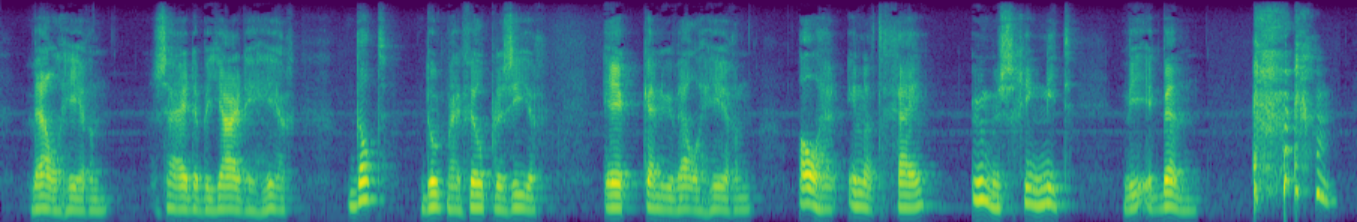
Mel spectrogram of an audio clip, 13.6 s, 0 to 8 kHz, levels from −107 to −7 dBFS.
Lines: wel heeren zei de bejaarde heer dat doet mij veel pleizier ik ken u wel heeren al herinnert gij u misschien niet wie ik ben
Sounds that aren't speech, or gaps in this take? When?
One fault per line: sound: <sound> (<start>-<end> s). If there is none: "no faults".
sound: cough (12.5-13.4 s)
